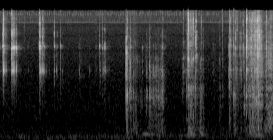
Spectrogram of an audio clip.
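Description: Small plastic toy pieces clicking and rattling as they are handled and set down on a plastic playset, with scattered light taps and a couple of short rustling clusters.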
